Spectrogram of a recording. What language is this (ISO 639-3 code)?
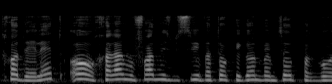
heb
